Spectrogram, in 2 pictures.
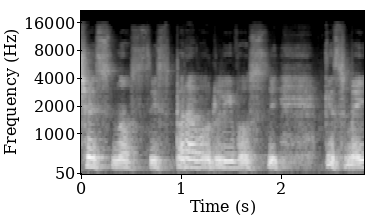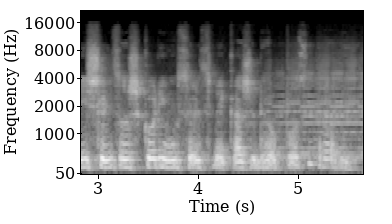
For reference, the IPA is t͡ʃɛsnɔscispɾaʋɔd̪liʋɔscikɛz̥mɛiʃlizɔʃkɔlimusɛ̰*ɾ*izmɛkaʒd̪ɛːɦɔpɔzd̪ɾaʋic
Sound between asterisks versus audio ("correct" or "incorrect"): incorrect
